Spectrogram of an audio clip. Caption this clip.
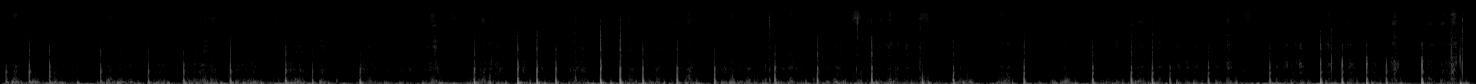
writing - pencil - wide 01
Writing with a pencil across the stereo field, from right to left.
Recorded with a Tascam DR-40, in the A-B microphone position.
graphite, paper, pencil, right-to-left, rustle, scratch, scratching, scribble, wide, writing, written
